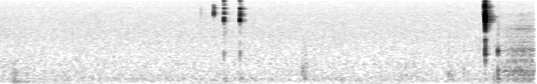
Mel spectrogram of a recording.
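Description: Near silence with a few faint clicks: two close together near the middle and a single one just before the end.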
